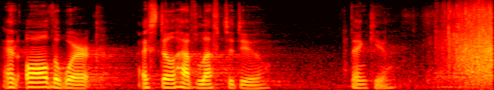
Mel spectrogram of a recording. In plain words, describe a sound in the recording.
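A woman speaks calmly into a microphone on stage.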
